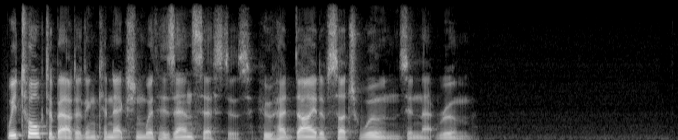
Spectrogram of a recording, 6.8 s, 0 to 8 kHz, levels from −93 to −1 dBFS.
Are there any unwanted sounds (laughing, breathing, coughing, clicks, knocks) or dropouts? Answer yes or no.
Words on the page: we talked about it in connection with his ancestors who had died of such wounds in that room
no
